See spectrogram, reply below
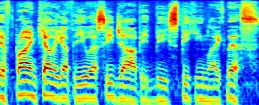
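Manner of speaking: ordinary talk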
